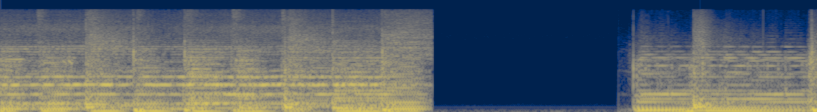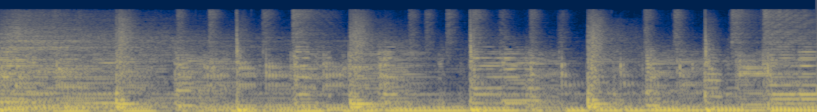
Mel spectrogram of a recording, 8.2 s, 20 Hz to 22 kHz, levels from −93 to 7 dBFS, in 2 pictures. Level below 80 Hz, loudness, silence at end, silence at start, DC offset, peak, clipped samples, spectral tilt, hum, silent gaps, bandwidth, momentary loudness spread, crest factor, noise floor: -20 dBFS; -14 LUFS; 0 s; 0 s; under 0.1%; 0 dBFS; under 0.1%; -6 dB/octave; none; none; 15.5 kHz; 5 LU; 12 dB; -54 dBFS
